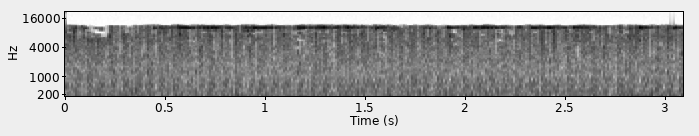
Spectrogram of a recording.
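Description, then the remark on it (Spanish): A dense, continuous roar of battle: rapid gunfire and heavy mortar explosions blur together into a loud, unbroken wall of noise with no pauses and no voices, heard from a landing boat as its ramp is lowered among American soldiers. “¡Esto está lleno de fuego de mortero!”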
